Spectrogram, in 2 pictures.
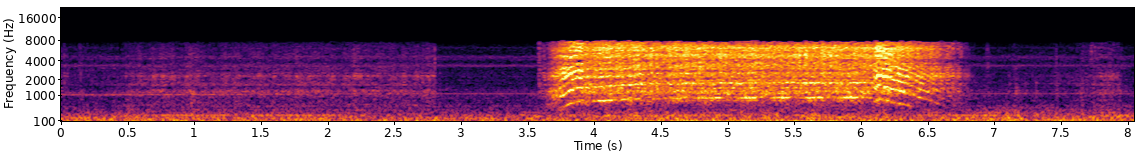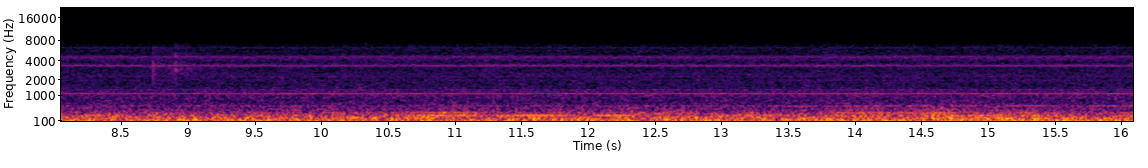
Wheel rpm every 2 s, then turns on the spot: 20, 30, 200, 50, 0, 0, 0, 0.
0-2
